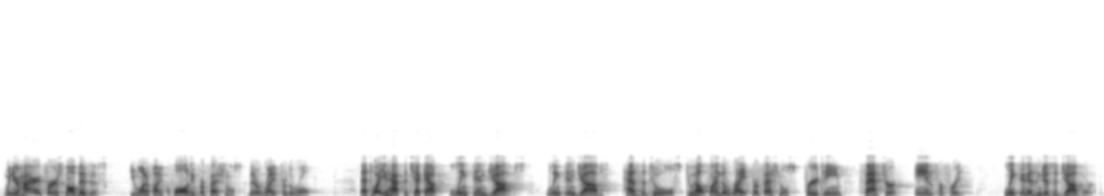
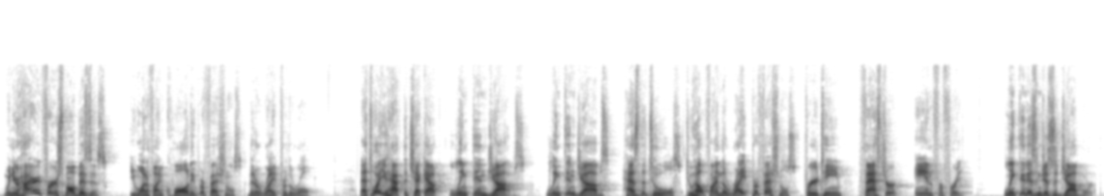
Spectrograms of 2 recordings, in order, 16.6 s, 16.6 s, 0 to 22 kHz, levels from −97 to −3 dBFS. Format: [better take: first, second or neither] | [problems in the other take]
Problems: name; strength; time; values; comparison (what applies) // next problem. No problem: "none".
second | phone-call audio; nothing above 3.5 kHz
